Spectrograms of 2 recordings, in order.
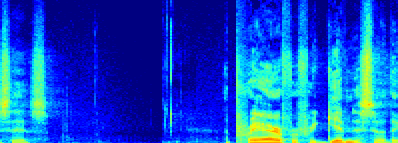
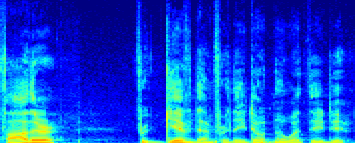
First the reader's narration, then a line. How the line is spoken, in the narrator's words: But in the midst of all this, he cries out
